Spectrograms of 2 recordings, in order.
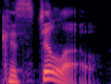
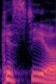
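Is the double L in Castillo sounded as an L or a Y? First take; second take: L; Y. First: The double L is sounded like an L. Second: The double L is sounded like a Y. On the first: The speaker calls it wrong. "she keeps saying Castillo" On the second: The speaker calls it right. "I make a point of saying Castillo"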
